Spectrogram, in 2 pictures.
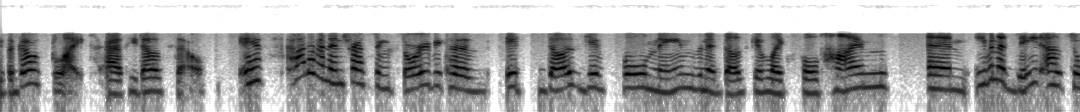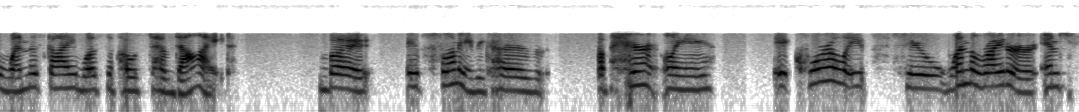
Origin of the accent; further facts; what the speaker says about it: Pennsylvania, United States; I'm from Pennsylvania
